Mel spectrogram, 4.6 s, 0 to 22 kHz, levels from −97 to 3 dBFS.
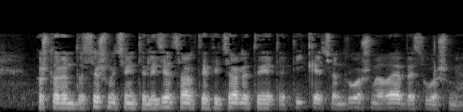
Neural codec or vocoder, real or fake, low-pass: none; real; 7.2 kHz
